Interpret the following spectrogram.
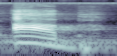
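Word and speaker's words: אב: Le mot père est prononcé ab.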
